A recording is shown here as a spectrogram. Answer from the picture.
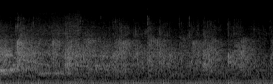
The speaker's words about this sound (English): Come on, somebody give the Lord a good hand clap in this place.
